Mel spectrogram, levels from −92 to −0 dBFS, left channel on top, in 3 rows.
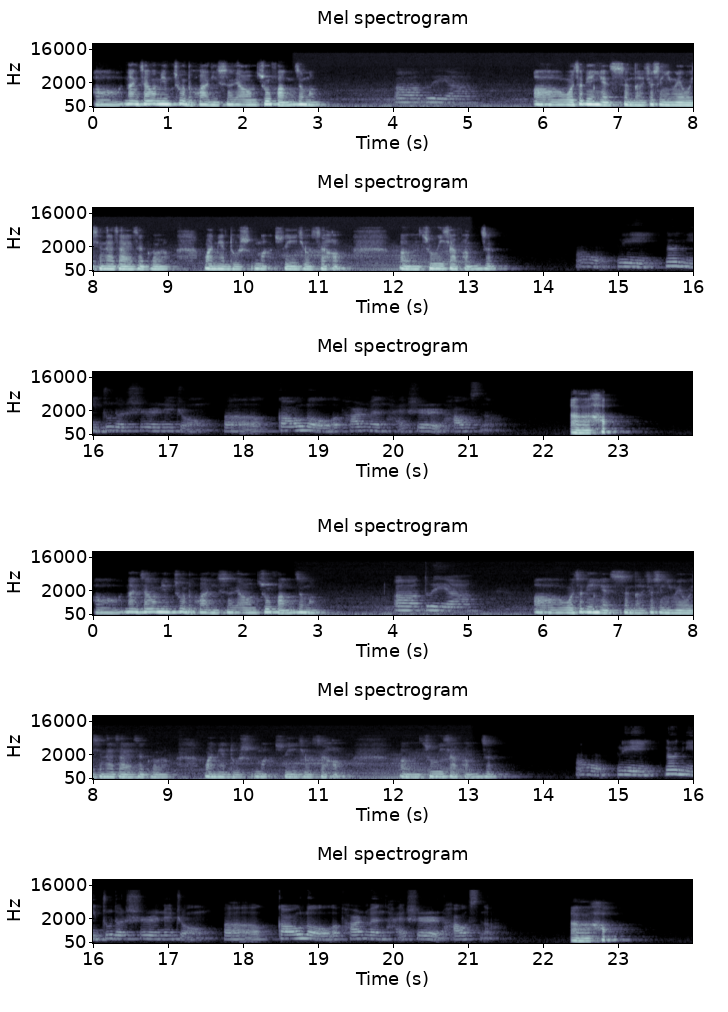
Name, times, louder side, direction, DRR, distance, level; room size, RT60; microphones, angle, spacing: voice 1, 0.0-3.0 5.9-13.4 22.4-22.8, left 5 dB, 75° left, 0.4 m, -27 dB
sound 1, 2.6-13.1, left 2 dB, 30° left, 0.8 m, -51 dB
voice 2, 4.0-5.1 14.4-21.4, right 3 dB, 65° right, 0.9 m, -42 dB
6.0 x 5.2 x 5.4 m
head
